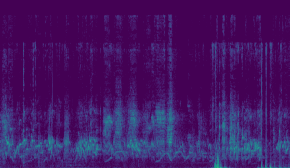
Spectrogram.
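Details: Several budgerigars sharing fruit chatter steadily in high warbled and squeaky notes, interrupted near the end by two dull knocks or thumps.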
